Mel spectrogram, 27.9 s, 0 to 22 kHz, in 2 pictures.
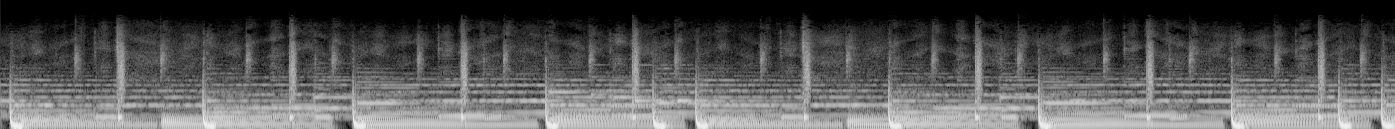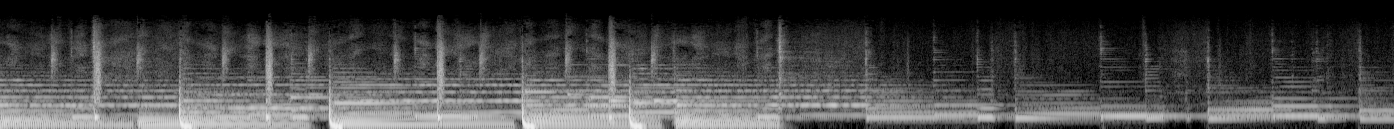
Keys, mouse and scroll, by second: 5.9 ctrl+alt+w, 8.7 scroll up 4, 23.0-23.8 scroll up 1, 24.4 scroll up 1, 24.7 alt+click, 24.9 alt+click.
